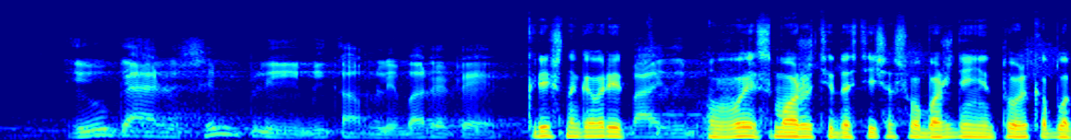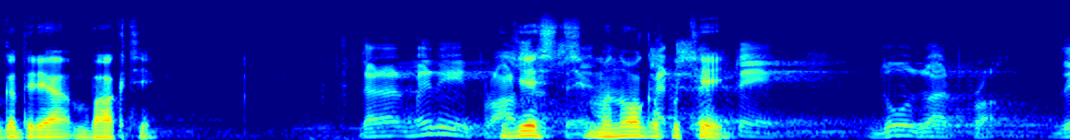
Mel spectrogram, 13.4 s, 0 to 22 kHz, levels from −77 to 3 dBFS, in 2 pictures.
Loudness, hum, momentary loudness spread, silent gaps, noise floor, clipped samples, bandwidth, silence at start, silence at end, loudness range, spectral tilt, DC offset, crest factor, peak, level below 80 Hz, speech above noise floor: -25 LUFS; none; 20 LU; none; -65 dBFS; under 0.1%; 13.5 kHz; 0.45 s; 0 s; 6 LU; -6 dB/octave; under 0.1%; 20 dB; -6 dBFS; -58 dBFS; 39 dB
